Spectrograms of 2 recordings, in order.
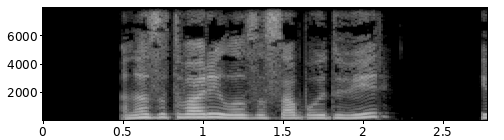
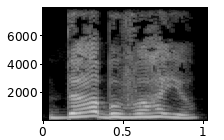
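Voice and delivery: raised, loud admission; exclaiming; 4 semitones higher, 5 dB louder, slower than usual. A narrator's reading. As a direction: burst out with it. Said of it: "воскликнула она".

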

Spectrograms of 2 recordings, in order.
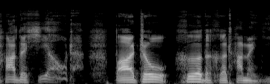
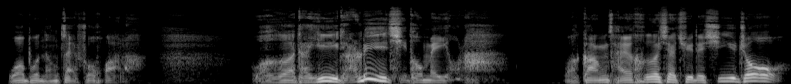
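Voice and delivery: low, soft, drained voice; father quietly ordering children to lie still, saving his strength; hunger-weakened father; 5 semitones lower, 4 dB quieter than usual. Acted. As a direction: sound spent from hunger, mostly hushed. Father, weak from hunger, gives orders.

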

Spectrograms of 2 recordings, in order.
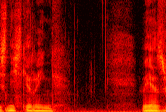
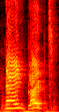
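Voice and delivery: much higher, loud Nein bleibt; sudden command; 11 dB louder than usual. Acted. Master calling the servant back, loud sharp order. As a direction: stop them sharply.

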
